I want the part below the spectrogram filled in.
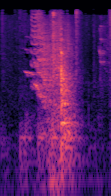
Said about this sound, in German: Sie öffnet die Tür, die den Versuchsraum von der Außenvoliere trennt.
